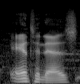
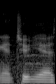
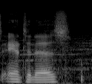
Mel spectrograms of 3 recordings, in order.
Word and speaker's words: Antonez: Number 22, Aiden Antonez is the correct pronunciation. We've been saying Antunez, it's Antonez.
